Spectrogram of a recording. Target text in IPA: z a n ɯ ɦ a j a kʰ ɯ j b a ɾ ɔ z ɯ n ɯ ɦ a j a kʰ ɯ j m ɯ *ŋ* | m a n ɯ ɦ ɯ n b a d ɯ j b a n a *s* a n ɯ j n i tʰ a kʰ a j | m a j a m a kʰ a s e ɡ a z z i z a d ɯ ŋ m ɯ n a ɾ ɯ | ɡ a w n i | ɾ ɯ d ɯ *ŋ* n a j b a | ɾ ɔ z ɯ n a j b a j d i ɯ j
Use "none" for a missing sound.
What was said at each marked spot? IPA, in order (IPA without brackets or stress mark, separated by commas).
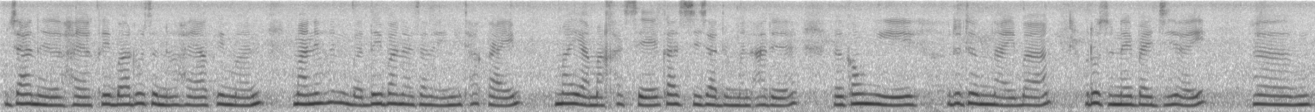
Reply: n, z, m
